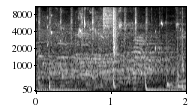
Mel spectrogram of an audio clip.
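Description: Basketball bouncing on a hardwood court: a few irregular thuds, the loudest about one and a half seconds in.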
